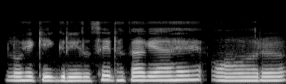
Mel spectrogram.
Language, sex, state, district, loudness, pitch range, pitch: Hindi, female, Himachal Pradesh, Shimla, -13 LUFS, 175-190 Hz, 185 Hz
